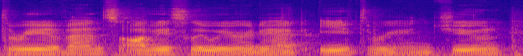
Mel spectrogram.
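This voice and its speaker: Talking at a very fast pace, a man keeps a fairly low pitch. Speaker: gaming YouTuber. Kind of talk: casual talk to camera. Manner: casual, hesitant with fillers.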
